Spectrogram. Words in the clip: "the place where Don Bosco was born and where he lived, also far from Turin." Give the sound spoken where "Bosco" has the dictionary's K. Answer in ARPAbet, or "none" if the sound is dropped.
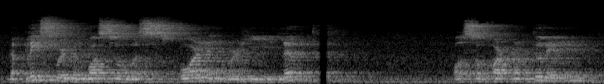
none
